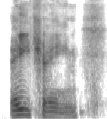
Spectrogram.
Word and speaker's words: Achane: Achane. No, Like literally a chain. Devin Achane is how we say it in Florida.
